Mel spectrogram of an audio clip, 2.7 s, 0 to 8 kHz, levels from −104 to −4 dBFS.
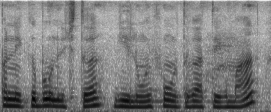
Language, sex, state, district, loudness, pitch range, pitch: Wancho, male, Arunachal Pradesh, Longding, -13 LUFS, 145-170 Hz, 155 Hz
